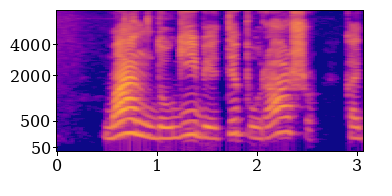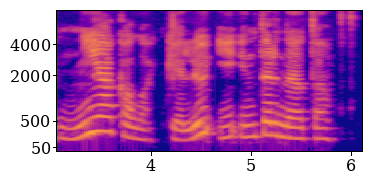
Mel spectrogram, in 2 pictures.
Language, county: Lithuanian, Panevėžys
